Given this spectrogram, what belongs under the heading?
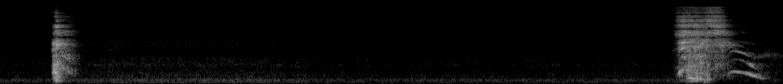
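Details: Adult man's sneezes induced with tissue: two explosive sneezes several seconds apart, the second longer with a trailing voiced sound.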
